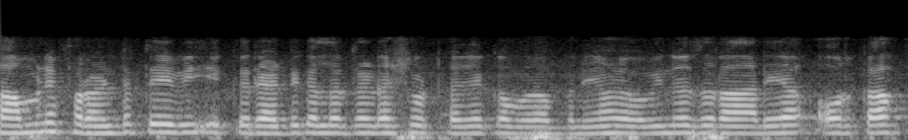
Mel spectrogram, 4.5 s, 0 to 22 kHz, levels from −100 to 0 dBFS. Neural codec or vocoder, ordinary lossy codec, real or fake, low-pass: none; Opus, 32 kbps; real; 7.2 kHz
